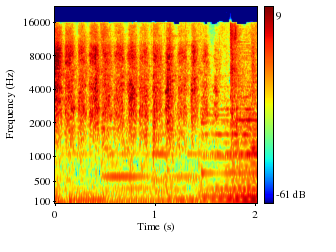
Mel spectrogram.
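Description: Sanding block rubbed back and forth over the edges of an unfinished wood plaque, a quick run of scratchy strokes smoothing the rough edges.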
